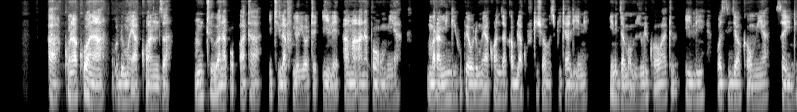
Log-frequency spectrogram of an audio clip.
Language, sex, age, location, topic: Swahili, male, 25-35, Nakuru, health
